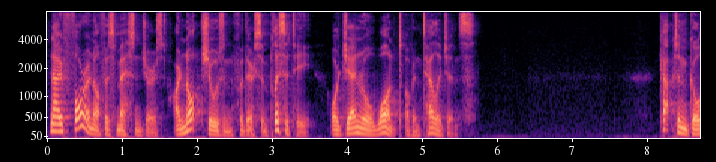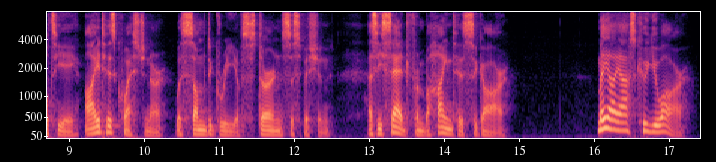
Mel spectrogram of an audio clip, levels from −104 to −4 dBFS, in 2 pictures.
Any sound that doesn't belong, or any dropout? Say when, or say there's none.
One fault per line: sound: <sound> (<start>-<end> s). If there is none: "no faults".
no faults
